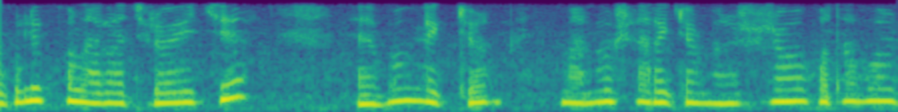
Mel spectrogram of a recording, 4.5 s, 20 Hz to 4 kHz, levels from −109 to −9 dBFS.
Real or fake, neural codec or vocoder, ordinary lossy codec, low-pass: real; none; none; 3.6 kHz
